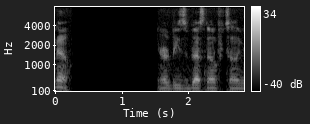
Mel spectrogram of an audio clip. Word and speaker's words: Arby's: Instead, they chose the name Arby's, a phonetic pronunciation of the letters R and B, short for Raffle Brothers.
